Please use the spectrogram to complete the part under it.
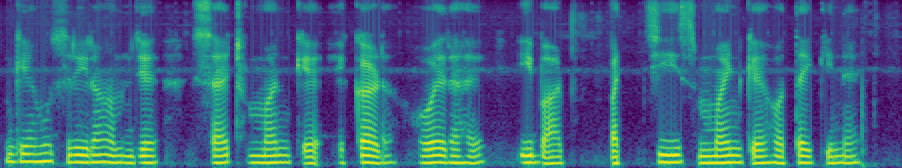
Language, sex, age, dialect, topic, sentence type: Maithili, male, 18-24, Angika, agriculture, question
